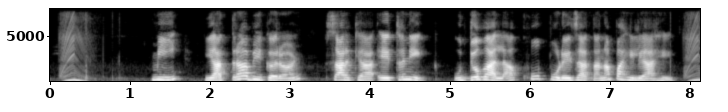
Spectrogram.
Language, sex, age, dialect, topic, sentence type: Marathi, female, 31-35, Standard Marathi, banking, statement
